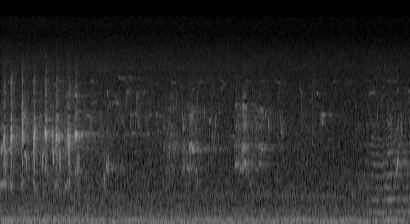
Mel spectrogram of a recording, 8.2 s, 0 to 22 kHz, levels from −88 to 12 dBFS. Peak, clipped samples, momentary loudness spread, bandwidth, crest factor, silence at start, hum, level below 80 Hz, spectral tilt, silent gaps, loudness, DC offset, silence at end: -16 dBFS; under 0.1%; 15 LU; 16.5 kHz; 24 dB; 0 s; none; -50 dBFS; -3 dB/octave; none; -38 LUFS; under 0.1%; 0 s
